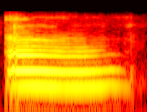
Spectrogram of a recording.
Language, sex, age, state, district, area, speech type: Assamese, female, 45-60, Assam, Tinsukia, urban, conversation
